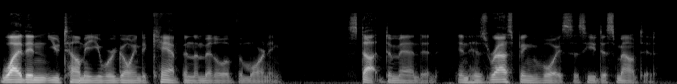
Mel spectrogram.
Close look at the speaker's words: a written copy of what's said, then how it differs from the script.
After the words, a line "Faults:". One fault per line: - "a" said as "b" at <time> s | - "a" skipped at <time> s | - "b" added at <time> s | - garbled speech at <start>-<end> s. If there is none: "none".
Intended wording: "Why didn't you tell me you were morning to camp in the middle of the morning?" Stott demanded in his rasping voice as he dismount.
"Why didn't you tell me you were going to camp in the middle of the morning?" Stott demanded in his rasping voice as he dismounted.
Faults:
- "morning" said as "going" at 1.2 s
- "dismount" said as "dismounted" at 6.0 s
